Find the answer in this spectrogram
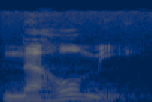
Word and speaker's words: Noemí: Noemí significa placentera o dulce y se pronuncia en realidad nahomi.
